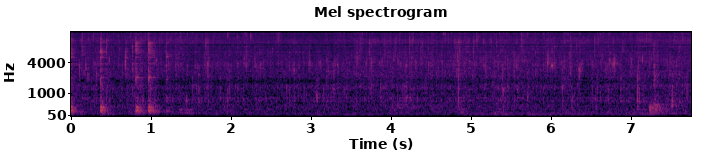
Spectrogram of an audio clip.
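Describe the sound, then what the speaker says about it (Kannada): Hyacinth beans (avarekalu) fry in a pan with a steady, close sizzle throughout, joined by a few louder stirring scrapes near the start and end. "ಅವರೆಕಾಳು ಅಷ್ಟು ಚೆನ್ನಾಗಿ ಫ್ರೈ ಆಗಲಿ"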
